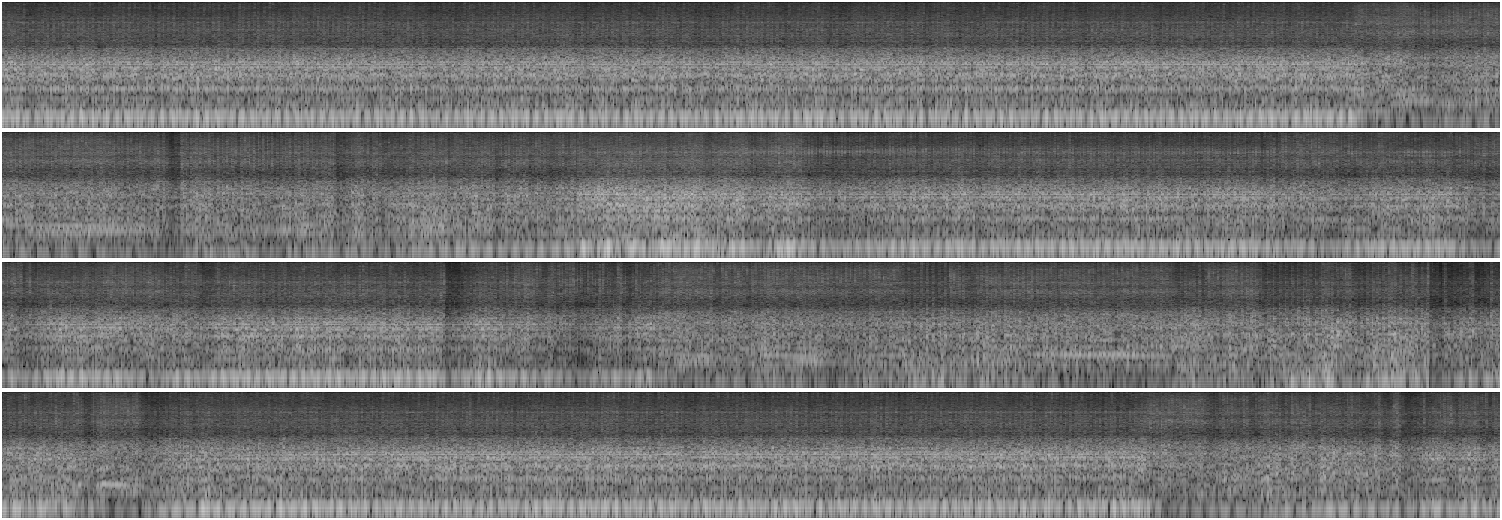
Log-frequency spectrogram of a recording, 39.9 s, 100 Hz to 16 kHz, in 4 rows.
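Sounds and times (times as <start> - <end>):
wood chipper engine running: 0.0 - 39.9.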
